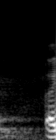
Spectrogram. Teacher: ऐ हा स्वर आ अधिक ऱ्हस्व ई किंवा दीर्घ ई या 2 स्वरां मिळून तयार झालेला आहे. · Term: संयुक्त स्वर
